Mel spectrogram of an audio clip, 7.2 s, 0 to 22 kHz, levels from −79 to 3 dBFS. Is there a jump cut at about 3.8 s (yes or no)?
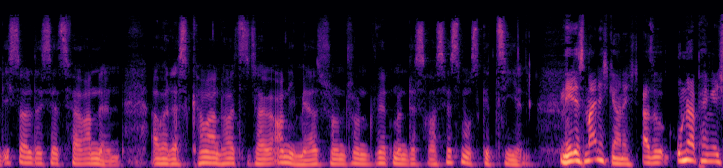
yes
